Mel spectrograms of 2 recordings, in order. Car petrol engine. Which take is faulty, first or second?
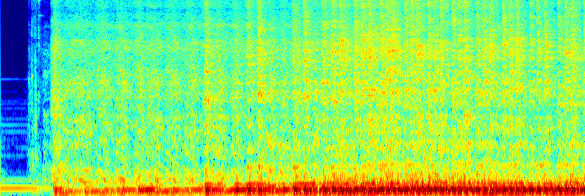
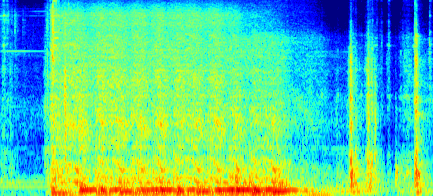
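first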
